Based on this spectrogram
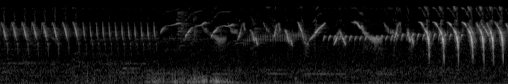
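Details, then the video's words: Canary training song: a quick high trill gives way to tangled swooping whistles, then a sustained buzzy tone and loud rapid chopped notes. "Most powerful song for training Canary"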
